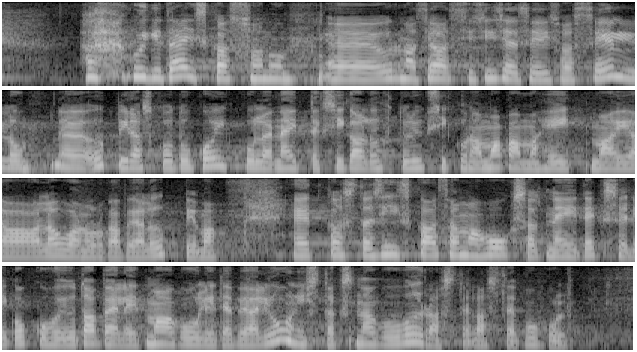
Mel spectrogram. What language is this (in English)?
Estonian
